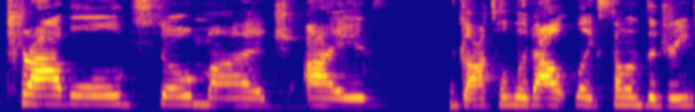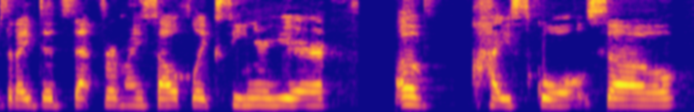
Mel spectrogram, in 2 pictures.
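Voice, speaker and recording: Woman, twenties, casual chat, candid, upbeat, mid pitch. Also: little pitch movement, slow pace. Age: 20s.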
